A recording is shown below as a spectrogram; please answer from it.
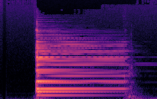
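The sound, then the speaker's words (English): A simple four-note chord from a spring round dance is struck once with a sharp onset and held for about a second and a half as a steady, slowly fading tone, then cut off. “It's a very simple chord that sounds like this.”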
